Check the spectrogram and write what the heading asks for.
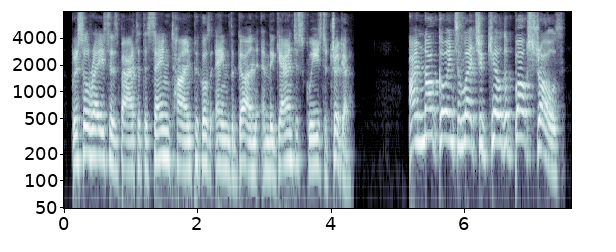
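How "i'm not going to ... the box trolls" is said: high, defiant call. Acted. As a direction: stand up to the villains in a high voice. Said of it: "Eggs called defiantly".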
